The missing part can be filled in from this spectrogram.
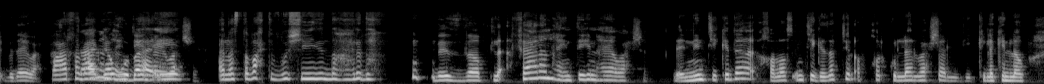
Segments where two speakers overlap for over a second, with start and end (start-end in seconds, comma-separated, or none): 0.5-2.0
